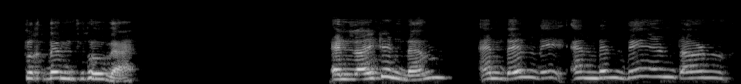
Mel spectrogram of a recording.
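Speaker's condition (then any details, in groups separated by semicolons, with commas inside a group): Encephalitis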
